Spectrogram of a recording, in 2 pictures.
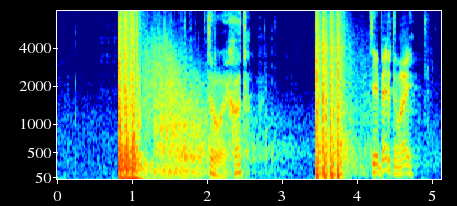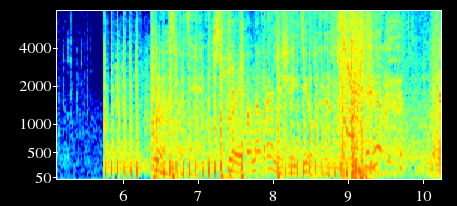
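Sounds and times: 
speech: 2.0 - 2.7, 4.2 - 4.9, 7.4 - 10.2
rapid gunfire burst: 3.4 - 3.9, 5.8 - 9.2.

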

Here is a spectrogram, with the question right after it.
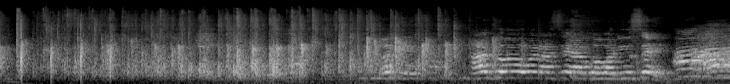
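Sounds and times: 
group clapping hands: 0.0 - 5.6
speech: 5.8 - 7.2.

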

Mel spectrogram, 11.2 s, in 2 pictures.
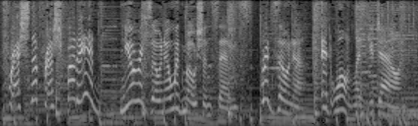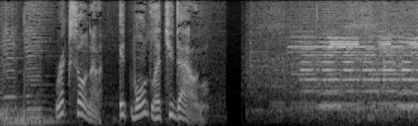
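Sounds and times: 
speech: 0.2 - 8.4
traffic noise: 8.9 - 11.1
car horns honking in traffic: 9.1 - 11.1.

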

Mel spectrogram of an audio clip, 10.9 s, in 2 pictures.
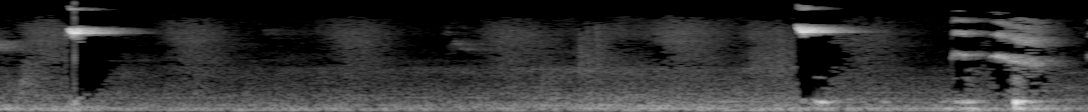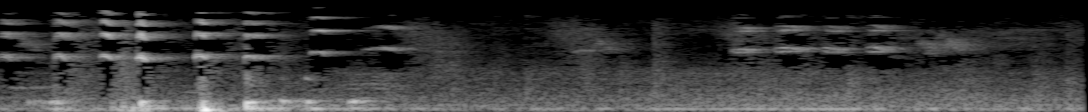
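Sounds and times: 
green-winged saltator whistled song: 0.4 - 0.7, 4.0 - 7.5.

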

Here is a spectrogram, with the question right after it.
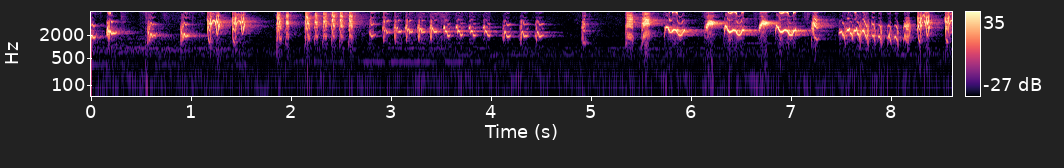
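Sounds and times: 
sooty-headed bulbul song in fierce style: 0.0 - 8.5.

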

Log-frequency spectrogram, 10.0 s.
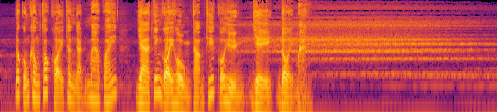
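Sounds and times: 
speech: 0.3 - 6.3
alarm clock ringing: 3.3 - 6.6.

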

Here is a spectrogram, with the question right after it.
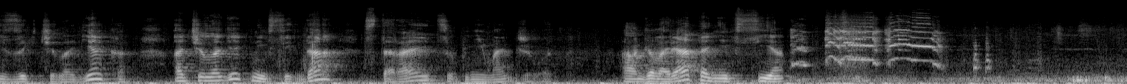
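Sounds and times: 
speech: 0.0 - 5.6, 6.2 - 8.2
rooster crowing: 7.9 - 10.0.

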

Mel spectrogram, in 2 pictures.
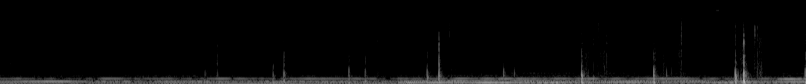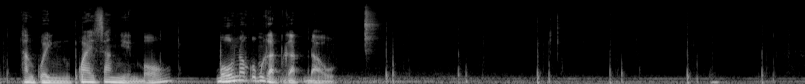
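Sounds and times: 
steady low hum: 0.0 - 16.1
heavy thudding footsteps following a father and son: 2.0 - 8.4, 11.6 - 16.1
speech: 8.3 - 11.5.

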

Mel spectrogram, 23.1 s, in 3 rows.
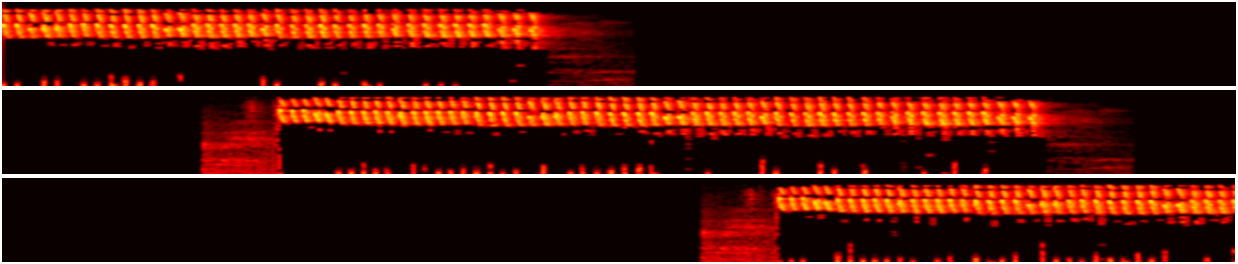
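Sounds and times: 
cililin singing a metallic trill: 0.0 - 3.4, 9.4 - 14.3, 20.3 - 23.1.

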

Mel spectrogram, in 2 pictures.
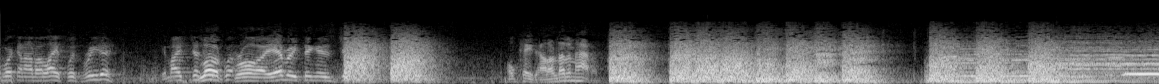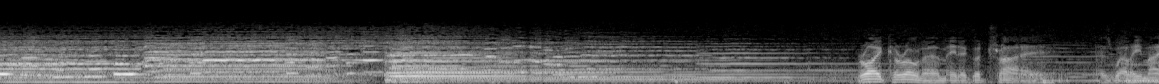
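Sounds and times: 
speech: 0.0 - 4.3, 5.1 - 8.2, 20.4 - 23.1
gunshots in an old-time radio crime drama: 3.4 - 4.6, 6.1 - 11.2
dramatic orchestral music: 9.5 - 20.4.

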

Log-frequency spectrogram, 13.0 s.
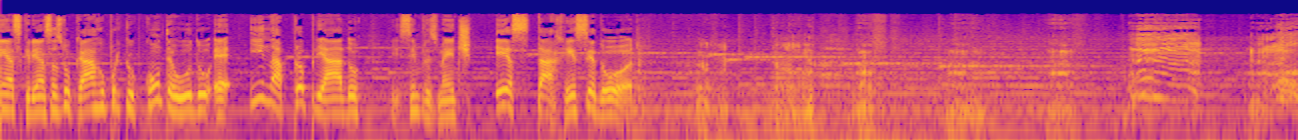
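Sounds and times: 
speech: 0.0 - 8.9
pig grunting and oinking: 6.4 - 8.8, 9.4 - 12.9.

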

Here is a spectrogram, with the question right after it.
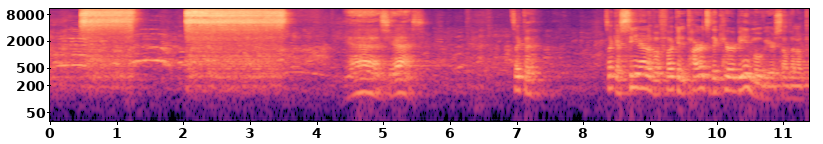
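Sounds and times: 
speech: 0.5 - 0.7, 5.0 - 5.7, 7.0 - 7.5, 8.4 - 11.3
stage steam machine hissing: 0.5 - 1.4, 2.1 - 3.7
laughter: 2.0 - 4.3, 5.5 - 8.3.

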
